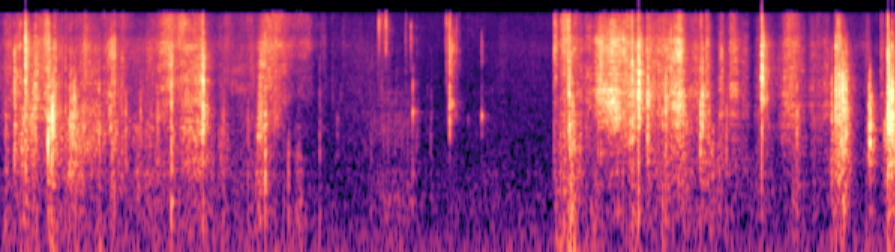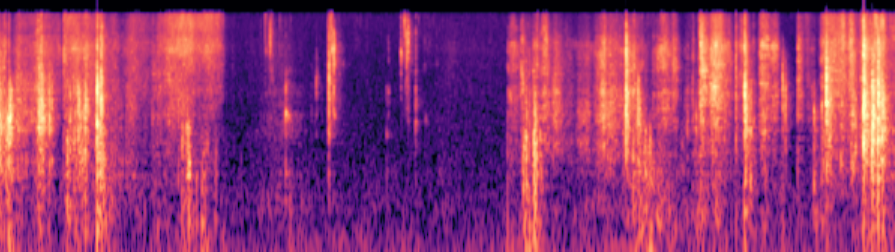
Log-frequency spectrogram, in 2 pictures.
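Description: Fingertips and a palm rub and slide over the coated pages of an open glossy paper magazine held upright while turning them. The result is bright, crackly paper rustling in bursts, separated by quieter stretches of soft sliding.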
